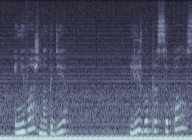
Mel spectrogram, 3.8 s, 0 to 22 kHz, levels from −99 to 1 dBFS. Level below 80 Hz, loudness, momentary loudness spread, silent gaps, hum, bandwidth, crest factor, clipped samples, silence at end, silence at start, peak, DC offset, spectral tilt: -18 dBFS; -21 LUFS; 4 LU; none; 50 Hz at -20 dBFS; 13 kHz; 10 dB; under 0.1%; 0 s; 0 s; -6 dBFS; under 0.1%; -7 dB/octave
